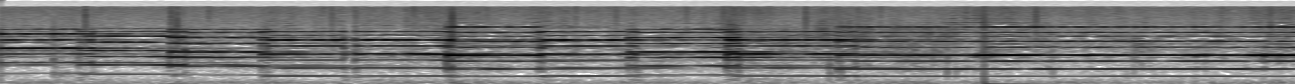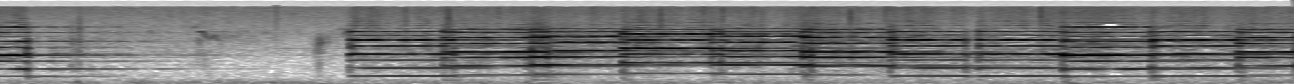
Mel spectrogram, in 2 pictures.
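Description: Organ playing a song intro of held chords that change every half second to a second, breaking off for about a second and a half past the middle and then starting again.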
